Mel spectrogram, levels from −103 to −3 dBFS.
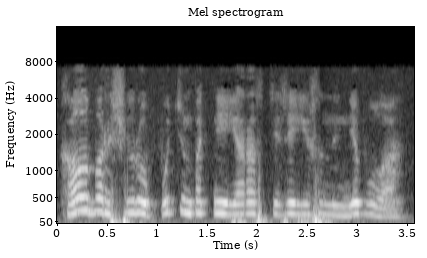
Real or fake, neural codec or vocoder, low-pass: real; none; 7.2 kHz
